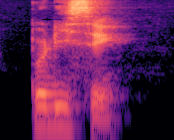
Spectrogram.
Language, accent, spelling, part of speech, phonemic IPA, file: French, France, policé, adjective / verb, /pɔ.li.se/, LL-Q150 (fra)-policé.wav
- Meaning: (adjective) Civilized, refined; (verb) past participle of policer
